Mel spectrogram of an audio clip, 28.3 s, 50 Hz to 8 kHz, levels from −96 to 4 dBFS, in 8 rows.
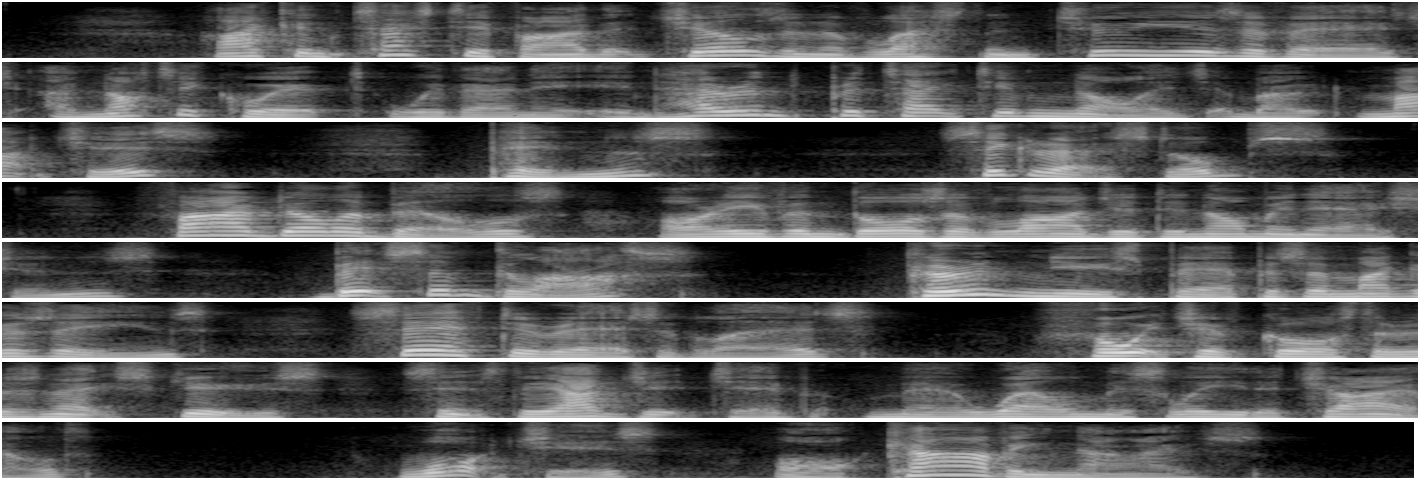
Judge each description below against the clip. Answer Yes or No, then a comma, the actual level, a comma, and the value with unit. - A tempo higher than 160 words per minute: No, slow, 135 wpm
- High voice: No, low, 135 Hz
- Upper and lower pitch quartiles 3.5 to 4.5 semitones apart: No, average, 5.0 semitones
